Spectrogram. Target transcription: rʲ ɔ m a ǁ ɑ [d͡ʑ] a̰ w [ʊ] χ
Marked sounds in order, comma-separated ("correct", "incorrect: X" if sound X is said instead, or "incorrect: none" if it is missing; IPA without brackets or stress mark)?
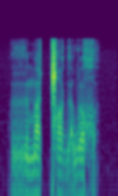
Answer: incorrect: ɡ, incorrect: ɵ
